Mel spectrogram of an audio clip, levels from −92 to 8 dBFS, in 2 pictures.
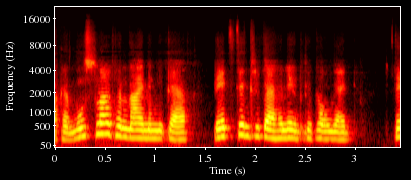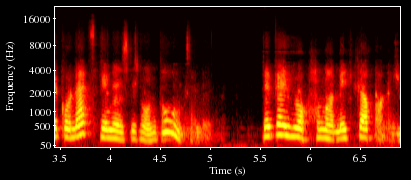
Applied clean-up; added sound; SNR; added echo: neural mask model DeepFilterNet 3.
